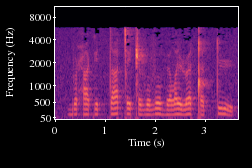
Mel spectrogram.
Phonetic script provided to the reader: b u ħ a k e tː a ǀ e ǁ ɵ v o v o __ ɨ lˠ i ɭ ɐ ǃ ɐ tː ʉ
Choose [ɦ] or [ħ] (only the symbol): ɦ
